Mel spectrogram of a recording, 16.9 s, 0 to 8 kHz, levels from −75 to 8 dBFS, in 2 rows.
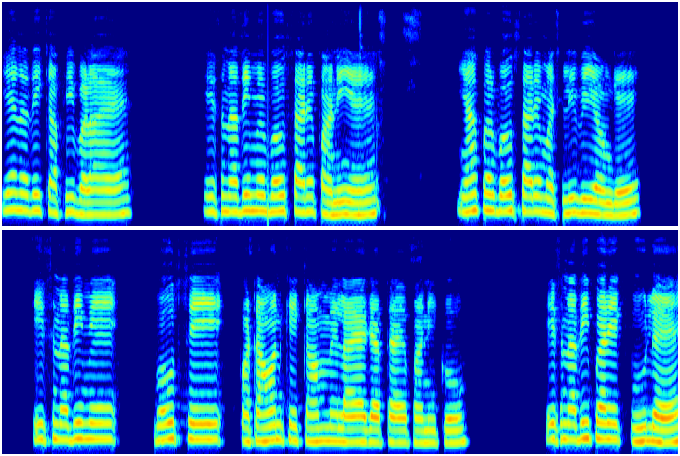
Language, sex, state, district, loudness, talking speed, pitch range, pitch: Hindi, male, Bihar, Saran, -20 LUFS, 140 wpm, 175-210 Hz, 195 Hz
